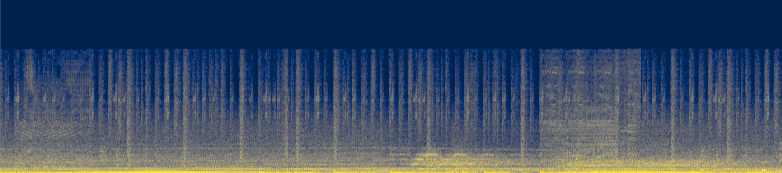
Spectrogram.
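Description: A race car in a Group S racing video game roars down a long straight, the engine holding a steady, loud drone with faint tire noise underneath, continuous and close throughout.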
